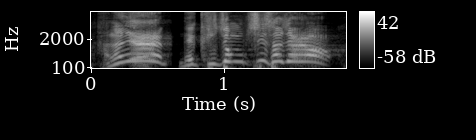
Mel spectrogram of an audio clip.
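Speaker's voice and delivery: high, loud cry for help; acted plea to God. Believer in the prayer room begging God to cleanse their ear, loud plea. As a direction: call out to God at full voice.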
